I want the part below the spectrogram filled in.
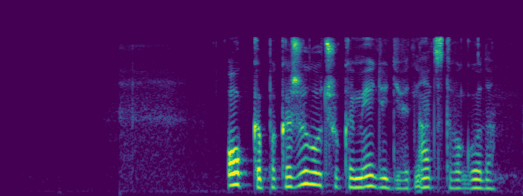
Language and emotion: Russian, neutral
